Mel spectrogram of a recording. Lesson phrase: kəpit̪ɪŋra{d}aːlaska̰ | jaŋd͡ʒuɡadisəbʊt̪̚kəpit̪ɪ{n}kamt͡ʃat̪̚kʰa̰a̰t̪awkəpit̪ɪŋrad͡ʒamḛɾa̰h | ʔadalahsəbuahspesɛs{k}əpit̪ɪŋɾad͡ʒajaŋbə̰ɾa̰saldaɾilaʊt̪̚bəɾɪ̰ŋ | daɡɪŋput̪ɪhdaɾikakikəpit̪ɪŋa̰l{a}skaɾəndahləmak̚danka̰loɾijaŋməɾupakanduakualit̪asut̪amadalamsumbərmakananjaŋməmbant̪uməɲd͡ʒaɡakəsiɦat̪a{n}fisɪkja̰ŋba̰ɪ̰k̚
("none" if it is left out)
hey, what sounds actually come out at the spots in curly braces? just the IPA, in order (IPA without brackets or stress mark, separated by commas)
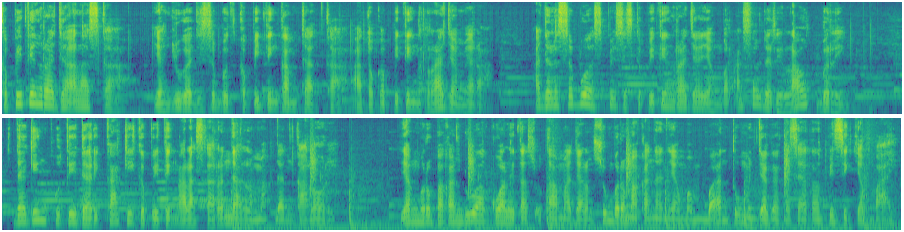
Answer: d͡ʒ, ŋ, k, a, n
